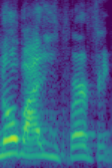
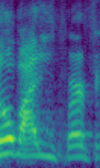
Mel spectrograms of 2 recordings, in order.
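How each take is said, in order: First: It sounds alarmed and accusing, blowing things up. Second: The same.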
